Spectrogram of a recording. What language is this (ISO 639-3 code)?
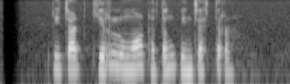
jav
